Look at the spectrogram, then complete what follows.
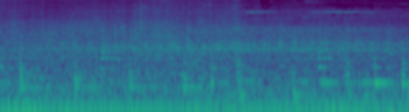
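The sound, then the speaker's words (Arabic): A bus on the road to Latakia, near the Al-Ghab plain, rumbles steadily as it pulls over and stops at a regime checkpoint at a soldier's signal. A low, constant drone carries faint mechanical clunks and rattles, with no voices. “لكن قبل ما تكتمل الرحلة بقرب الباص من حاجز تابع للنظام بالمنطقة وبإشارة من العسكري بيوقف على جنب”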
